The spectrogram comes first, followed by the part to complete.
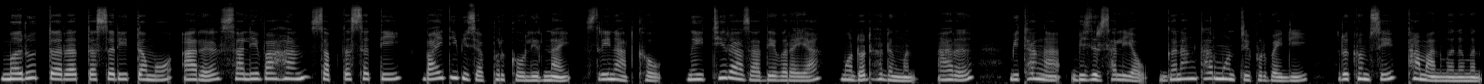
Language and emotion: Bodo, neutral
